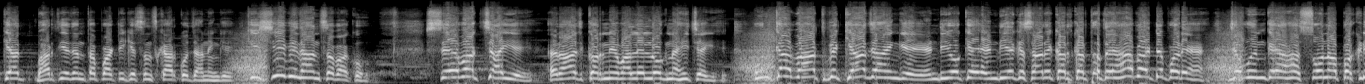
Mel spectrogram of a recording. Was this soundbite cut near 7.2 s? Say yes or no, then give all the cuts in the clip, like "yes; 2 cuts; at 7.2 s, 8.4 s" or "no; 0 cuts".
yes; 3 cuts; at 2.4 s, 7.2 s, 12.1 s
